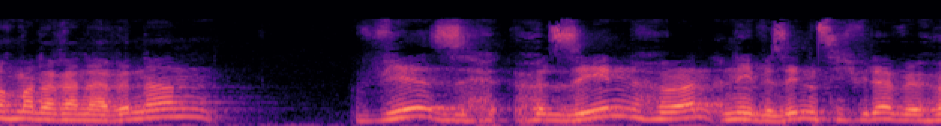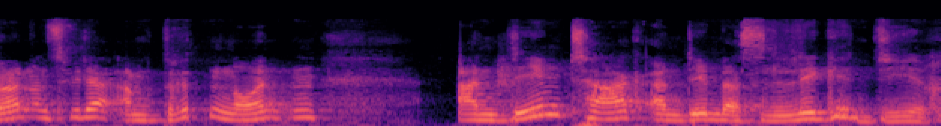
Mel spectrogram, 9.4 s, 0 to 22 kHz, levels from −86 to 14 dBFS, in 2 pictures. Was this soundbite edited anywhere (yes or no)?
no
